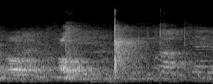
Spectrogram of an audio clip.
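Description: Voices talking over scattered hand claps, with one sharp click about a second in.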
